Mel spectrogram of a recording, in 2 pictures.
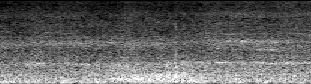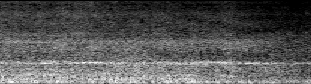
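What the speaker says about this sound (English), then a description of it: "It's an express train." Through a Metro-North station platform at Port Chester, an express train rushes past in a steady broad rumble and rattle, swelling slightly around the middle and holding loud throughout, with no voices.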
